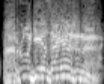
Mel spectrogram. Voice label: voice message charged, crew tanks russian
